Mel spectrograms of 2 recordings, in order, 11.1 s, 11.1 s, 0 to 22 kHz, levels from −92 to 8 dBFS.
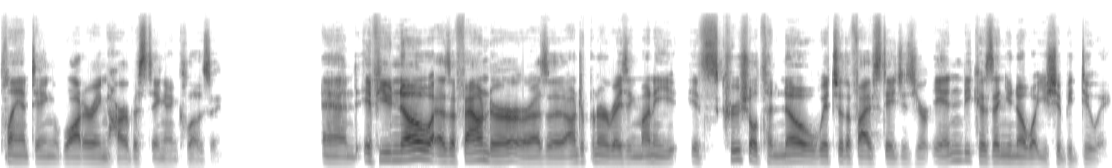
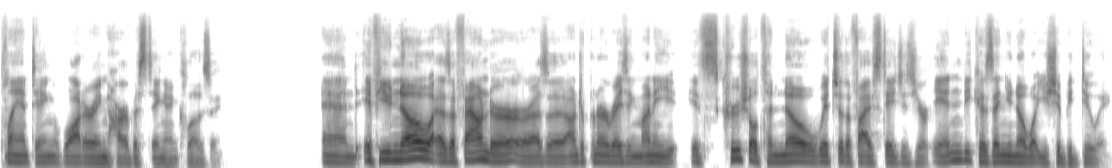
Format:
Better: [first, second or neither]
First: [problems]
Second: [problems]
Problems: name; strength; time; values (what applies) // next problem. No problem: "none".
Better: second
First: thin; very; fading below 800 Hz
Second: none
